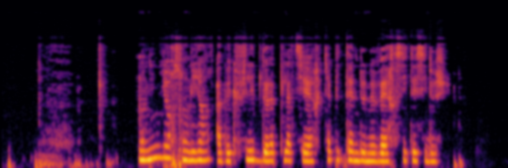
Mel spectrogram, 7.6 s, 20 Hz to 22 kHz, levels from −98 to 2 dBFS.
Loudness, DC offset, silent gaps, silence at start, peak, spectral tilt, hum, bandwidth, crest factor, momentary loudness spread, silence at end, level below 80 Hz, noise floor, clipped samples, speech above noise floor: -21 LUFS; under 0.1%; none; 0.1 s; -4 dBFS; -6 dB/octave; none; 9.2 kHz; 18 dB; 19 LU; 0.7 s; -48 dBFS; -81 dBFS; under 0.1%; 61 dB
